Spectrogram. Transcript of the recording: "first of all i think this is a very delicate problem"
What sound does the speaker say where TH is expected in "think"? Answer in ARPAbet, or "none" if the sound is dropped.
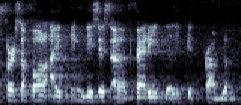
T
